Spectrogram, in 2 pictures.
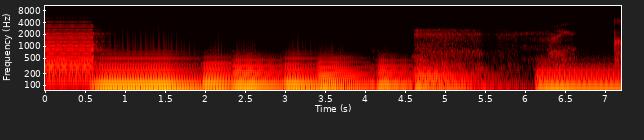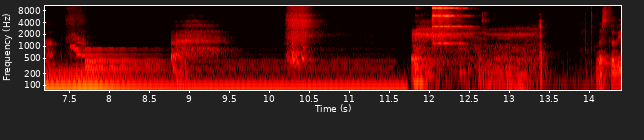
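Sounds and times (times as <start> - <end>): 
low steady hum: 0.6 - 13.3
small bell rung to summon a servant: 12.0 - 12.7.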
